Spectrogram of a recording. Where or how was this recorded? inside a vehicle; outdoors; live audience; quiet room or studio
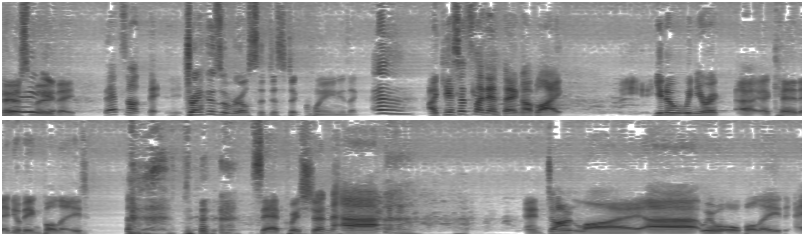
live audience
